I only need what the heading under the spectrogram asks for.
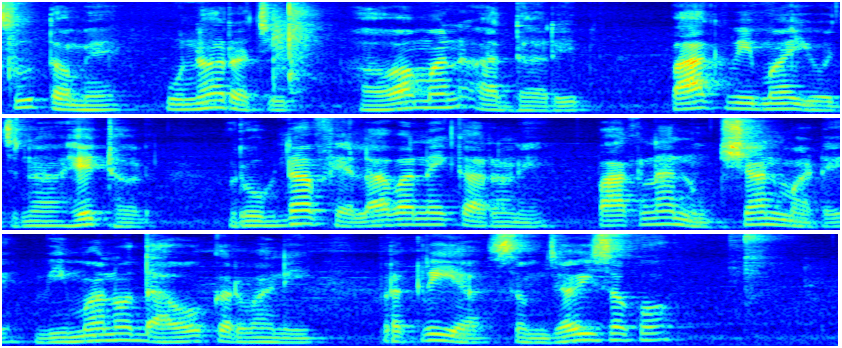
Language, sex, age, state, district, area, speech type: Gujarati, male, 30-45, Gujarat, Anand, urban, read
